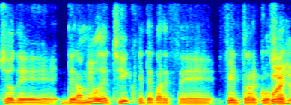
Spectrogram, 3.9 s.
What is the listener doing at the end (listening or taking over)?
taking over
